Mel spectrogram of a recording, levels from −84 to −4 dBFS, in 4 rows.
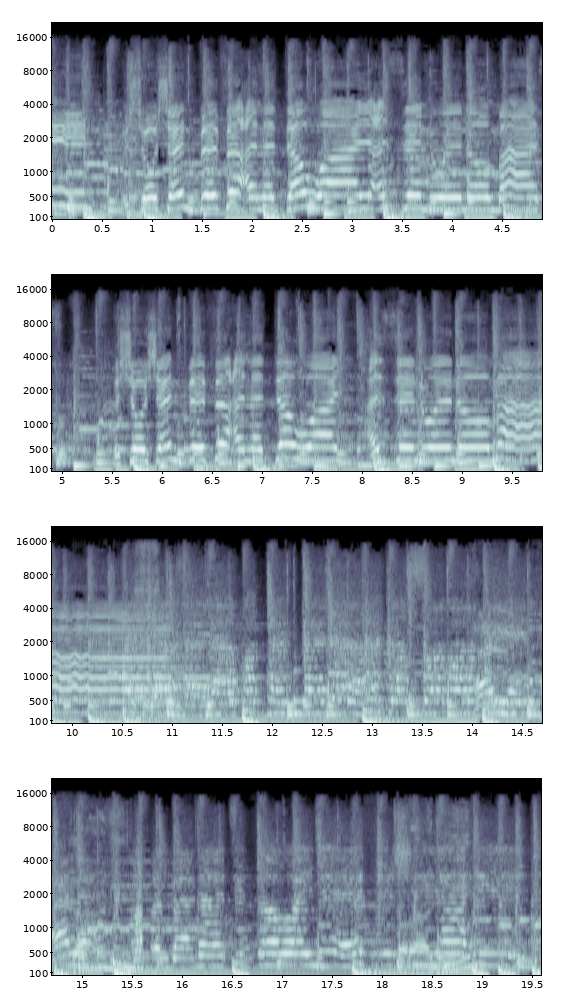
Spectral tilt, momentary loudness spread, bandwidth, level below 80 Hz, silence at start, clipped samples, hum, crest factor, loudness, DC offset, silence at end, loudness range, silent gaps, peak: -4.5 dB/octave; 5 LU; 16 kHz; -24 dBFS; 0 s; under 0.1%; none; 14 dB; -14 LUFS; under 0.1%; 0 s; 3 LU; none; 0 dBFS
